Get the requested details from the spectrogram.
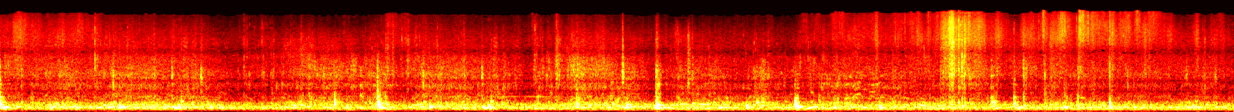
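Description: boat moving on water

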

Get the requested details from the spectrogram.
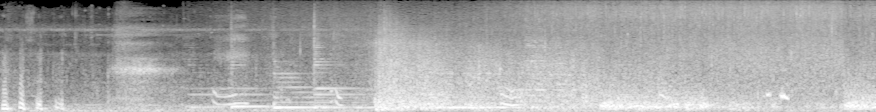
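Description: rain

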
